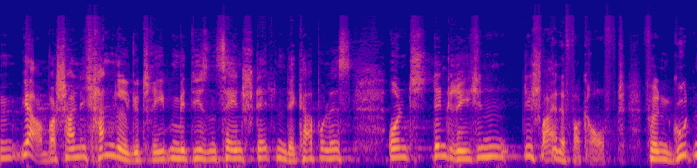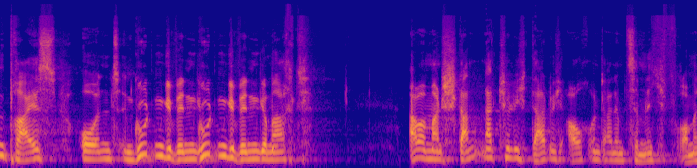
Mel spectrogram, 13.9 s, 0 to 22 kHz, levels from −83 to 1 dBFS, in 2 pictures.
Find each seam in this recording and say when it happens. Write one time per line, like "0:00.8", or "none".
0:03.8
0:08.9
